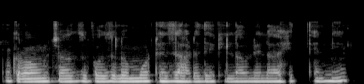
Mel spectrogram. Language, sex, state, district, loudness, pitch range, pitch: Marathi, male, Maharashtra, Dhule, -19 LUFS, 135-145 Hz, 140 Hz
